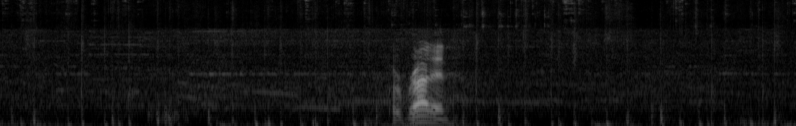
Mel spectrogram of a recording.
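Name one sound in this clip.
Horse hooves clop steadily on a dirt path.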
